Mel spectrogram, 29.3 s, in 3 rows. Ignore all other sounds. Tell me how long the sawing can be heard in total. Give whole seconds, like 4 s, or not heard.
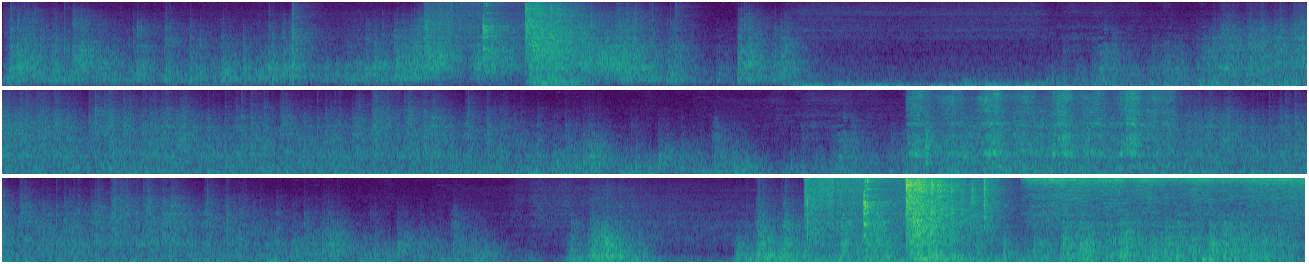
2 s.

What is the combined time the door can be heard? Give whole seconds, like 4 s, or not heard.
3 s.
